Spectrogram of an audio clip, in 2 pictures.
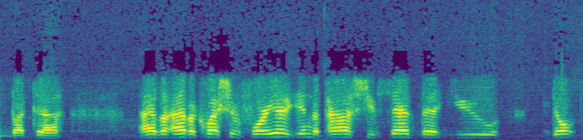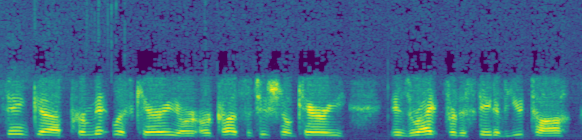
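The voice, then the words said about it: Rough, sick-sounding voice. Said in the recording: “forgive my voice. I'm overcoming a cold”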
